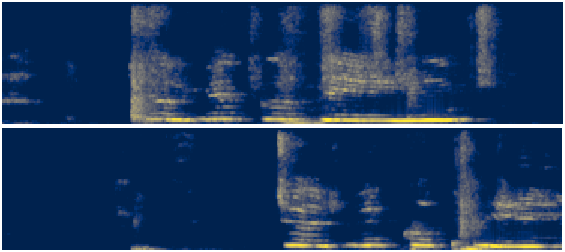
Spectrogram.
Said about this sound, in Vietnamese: sorry mọi người nha em bé nó lại vô mà uh, không biết không biết cô giữ nó đi đâu mất tiêu rồi cho nên nó là thôi kệ cứ để bé nó ngồi đây một chút xíu có thể là lâu lâu mọi người sẽ nghe cái tiếng nó chen vô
